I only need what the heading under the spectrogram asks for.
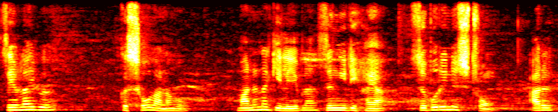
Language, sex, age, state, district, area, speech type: Bodo, male, 18-30, Assam, Chirang, rural, spontaneous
